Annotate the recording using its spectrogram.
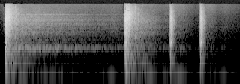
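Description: Layered electronic snare group from a pop beat playing back solo: stacked snare, rim and noisy clap samples heavily processed with saturation, transient shaping and OTT. About four sharp hits, the first ringing out in a reverb tail for about a second.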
